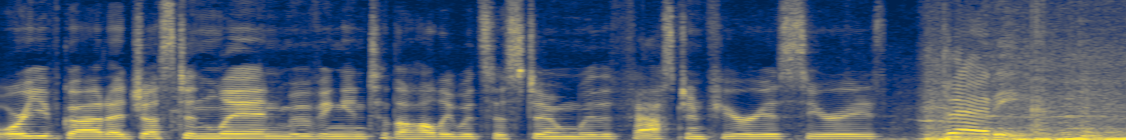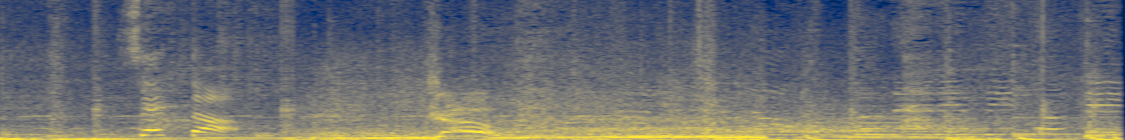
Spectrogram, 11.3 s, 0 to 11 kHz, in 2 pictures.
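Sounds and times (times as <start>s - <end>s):
speech: 0.0s - 5.6s, 6.3s - 9.0s
light race car engines on slick tires accelerating and drifting through turns: 4.5s - 10.8s.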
